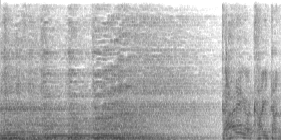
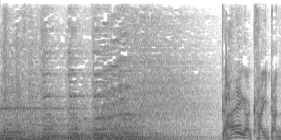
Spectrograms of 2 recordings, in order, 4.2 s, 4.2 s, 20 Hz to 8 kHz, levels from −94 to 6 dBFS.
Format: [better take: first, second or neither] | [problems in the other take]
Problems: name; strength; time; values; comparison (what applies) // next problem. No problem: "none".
second | room echo; dies away in 1.2 s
